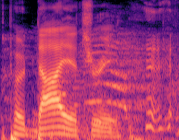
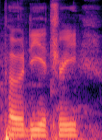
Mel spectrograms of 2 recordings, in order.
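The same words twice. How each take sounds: First: The first syllable sounds like 'poh'. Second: The first syllable sounds like 'pee'. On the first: The speaker calls it right. "So that's how you pronounce it" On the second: The speaker calls it wrong. "not brought to you by Saint Elizabeth"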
